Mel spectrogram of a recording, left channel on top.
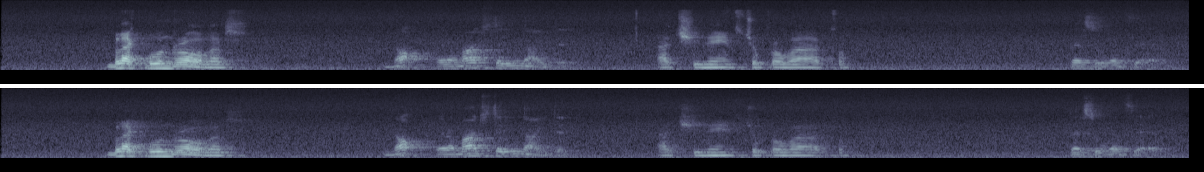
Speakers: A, on the left; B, on the right.
A: Blackburn Rovers,
B: No, era Manchester United,
A: accidenti, ci ho provato.
B: perso 1-0.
